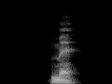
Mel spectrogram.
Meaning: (adjective) 1. Mediocre; lackluster; unexceptional; uninspiring 2. Apathetic; unenthusiastic; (interjection) Expressing indifference or lack of enthusiasm
- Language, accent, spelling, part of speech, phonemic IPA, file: English, Australia, meh, adjective / interjection / noun, /me/, En-au-meh.ogg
